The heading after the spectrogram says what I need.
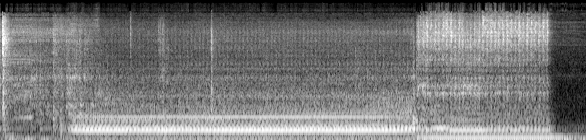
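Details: Saeco Vienna Trevi Chiara coffee machine, reassembled after its doser clicked nonstop at power-on: smooth even grinder hum about five seconds, then deeper steady pump drone; normal grinding and brewing.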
